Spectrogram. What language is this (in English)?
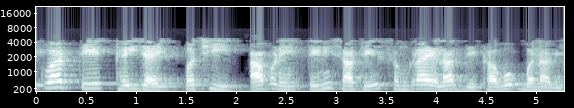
Gujarati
